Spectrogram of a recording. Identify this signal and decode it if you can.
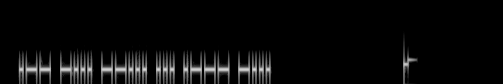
Morse code, heard as a keyed tone, about 34 wpm, 700 Hz. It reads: WB7SJB
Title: USA Call Signs 35wpm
